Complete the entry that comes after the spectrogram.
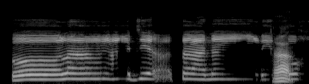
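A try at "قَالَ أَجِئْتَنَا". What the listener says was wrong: La-nya kepanjangan. La-nya kepanjangan. Qala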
